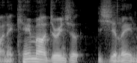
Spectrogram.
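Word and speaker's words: Ghislaine: it came out during Gilain Maxwell I believe is the way the proper way to say Galileain Maxwell's case which of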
